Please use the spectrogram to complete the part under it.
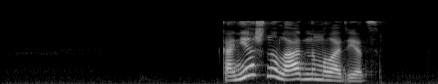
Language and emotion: Russian, positive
